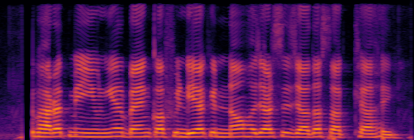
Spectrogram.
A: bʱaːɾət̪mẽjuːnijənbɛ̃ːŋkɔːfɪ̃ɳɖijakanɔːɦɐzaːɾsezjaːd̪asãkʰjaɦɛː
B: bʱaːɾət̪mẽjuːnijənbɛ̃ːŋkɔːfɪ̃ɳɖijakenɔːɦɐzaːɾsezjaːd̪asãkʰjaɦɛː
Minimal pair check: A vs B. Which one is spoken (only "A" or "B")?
B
